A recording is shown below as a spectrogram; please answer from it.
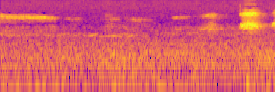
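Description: Near silence: room tone, with a faint hiss fading out in the first half-second and a brief soft noise near the end.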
